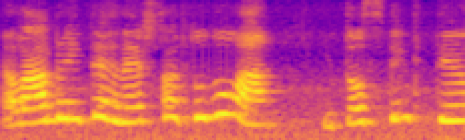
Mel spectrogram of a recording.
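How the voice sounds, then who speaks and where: A woman races along at a very fast pace with lively intonation amid noticeable background noise. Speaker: radio host and journalist. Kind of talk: interview answer. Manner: cheerful, friendly.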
